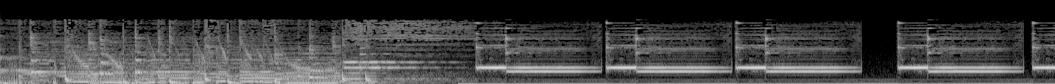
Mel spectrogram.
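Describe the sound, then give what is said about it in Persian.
A busy, jumbled burst of sound gives way to an electronic gate doorbell at a house, pressed again and again early in the morning, each ring a loud, sustained buzzing tone separated by brief gaps, insistent and repetitive. “کوچه کیست؟ صبر کن آمدم و صبر کن که گوشی ما را کر کدی.”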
